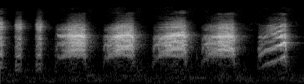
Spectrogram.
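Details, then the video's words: Long-tailed shrike giving harsh, grating squawks, about two per second, after a couple of short scratchy notes; the sound is used to stir silent shrikes into song. "BURUNG CENDET/PENTET GACOR"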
